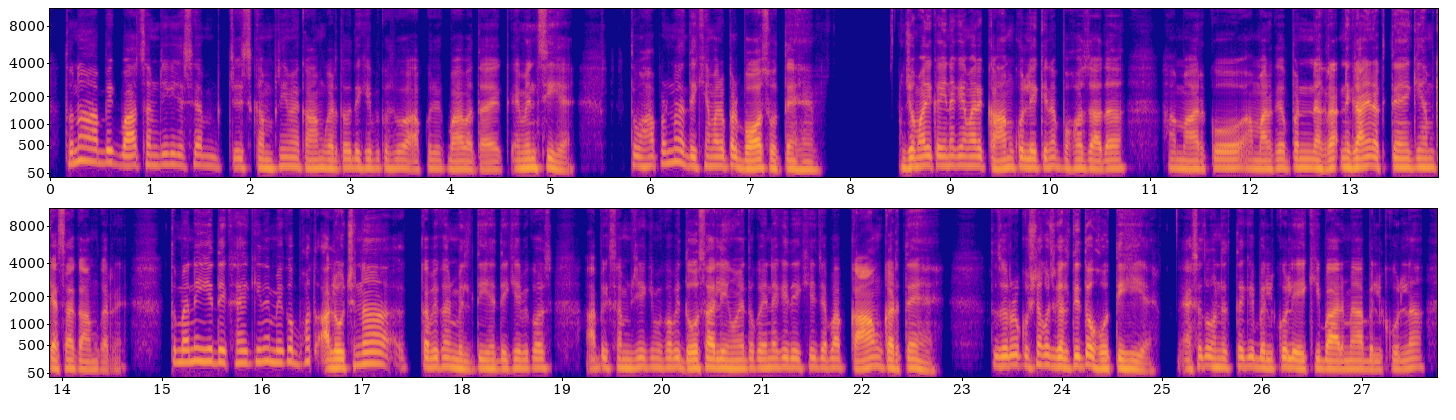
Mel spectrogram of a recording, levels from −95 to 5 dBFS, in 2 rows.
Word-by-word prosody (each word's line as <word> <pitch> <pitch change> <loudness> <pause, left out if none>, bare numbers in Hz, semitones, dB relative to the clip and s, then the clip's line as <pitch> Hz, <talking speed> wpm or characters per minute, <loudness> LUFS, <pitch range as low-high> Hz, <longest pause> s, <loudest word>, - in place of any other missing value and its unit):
तो 180 - -3
ना 225 +4 0
आप 200 -1 -2
एक 195 -3 -1
बात 155 +1 +3
समझिए 165 0 -5
कि 170 - -4
जैसे 160 +1 -6
आप 150 -3 -8
जिस 130 -1 -5
कंपनी 125 +3 -2
में 135 -1 -2
काम 120 0 -1
करते 120 +1 -2
हो 125 - -1
देखिए, 125 0 -2
बिकॉज़ 120 0 -6
वो 120 0 -3
आपको 105 +1 -5
जो 120 - -4
एक 115 0 -12
बात 110 +1 0
बताए, 105 0 -3
एक 105 - -13
एमएनसी 125 +1 +1
है। 100 +1 -6 0.6
तो 155 - -4
वहाँ 145 0 -2
पर 180 - -3
ना, 200 0 -1
देखिए, 145 -3 -3
हमारे 145 0 0
ऊपर 145 +2 +1
बॉस 120 +2 +6
होते 120 0 0
हैं, 105 -2 -2 0.8
जो 140 +2 +4
हमारी 145 +2 +3
कहीं 150 0 -1
न 150 - -2
कहीं 150 - -2
हमारे 150 0 +1
काम 120 +2 +2
को 140 - +1
लेके 130 0 +1
ना, 140 - -1
बहुत 125 0 -2
ज़्यादा 120 +1 0 0.4
हमारे 115 -2 -1
को 65 - -1 0.2
हमारे 115 -1 -1
के 125 - -2
ऊपर 125 +1 -1
नगरा 125 0 +2
निगरानी 130 +2 +5
रखते 135 -1 0
हैं 130 -1 +2
कि 135 - -2
हम 130 0 0
कैसा 125 -1 +2
काम 105 -2 -2
कर 100 -1 -6
रहे 105 - -13
हैं। 130 - -24 0.4
तो 200 - -5
मैंने 205 +2 +1
ये 215 0 +1
देखा 200 -2 -1
है 195 - -1
कि 210 +3 -5
ना, 220 - -2
मेरे 200 -1 -1
को 210 - +1
बहुत 210 +4 -6
आलोचना 130 +8 +4 0.5
कभी-कभार 135 0 +2
मिलती 120 -1 -1
है। 120 - +1
देखिए, 120 +2 -1
बिकॉज़, 125 0 -2 0.4
आप 125 - -3
एक 130 - -2
समझिए 125 +2 -1
कि 130 - -7
मेरे 130 -1 -3
को - - -1
अभी 135 +1 0
2 120 0 +4
साल 125 0 +4
ही 125 - +4
हुए 120 0 +1
हैं, 120 - -1
तो 125 - -3
कहीं 125 0 0
न 130 0 0
कहीं 135 +1 0
देखिए, 130 +1 -2
जब 130 0 -1
आप 125 -2 -2
काम 130 +5 +5
करते 130 0 +2
हैं, 95 -4 -5 0.5
तो 150 - -4
ज़रूर 150 +2 +3
कुछ 150 +1 -2
न - - +4
कुछ 160 -3 0
गलती 140 +1 +4
तो 155 - +6
होती 120 +1 +3
ही 115 -2 +2
है। 90 -2 -8 0.3
ऐसा 120 +5 -2
तो 150 - +1
हो 135 - +1
नहीं 130 - 0
सकता 130 +4 -4
है - - -4
कि 145 - +1
बिल्कुल 130 +1 +1
एक 115 -1 +2
ही 125 - 0
बार 115 -2 +5
में 115 - -1
आप 115 - +2
बिल्कुल 110 +1 -4
ना, 130 +2 -3
125 Hz, 275 wpm, -23 LUFS, 120-145 Hz, 0.8 s, बॉस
